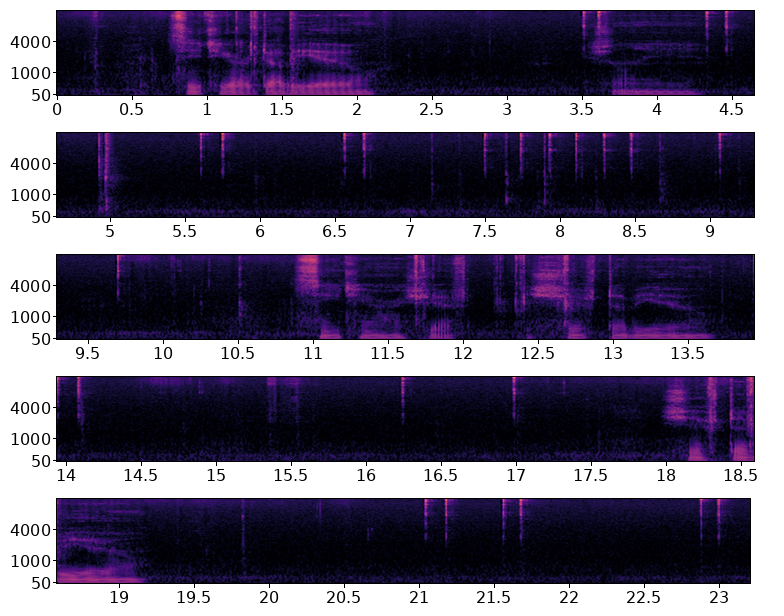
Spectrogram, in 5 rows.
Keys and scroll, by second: 18.3 ctrl+w.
